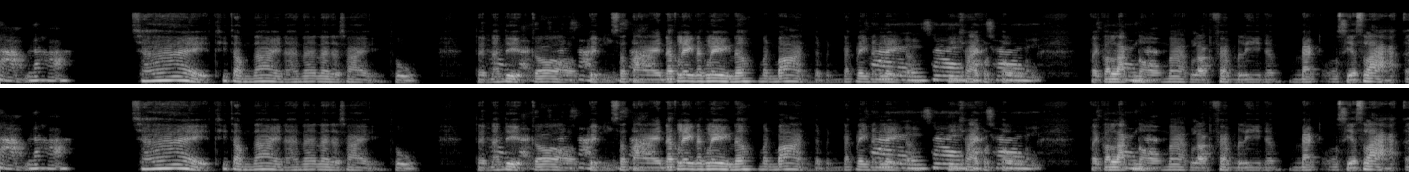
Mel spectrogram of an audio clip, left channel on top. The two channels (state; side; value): identical; both; correlation 1.00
